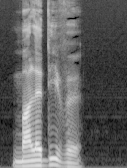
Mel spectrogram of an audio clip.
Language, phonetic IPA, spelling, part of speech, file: Polish, [ˌmalɛˈdʲivɨ], Malediwy, proper noun, Pl-Malediwy.ogg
